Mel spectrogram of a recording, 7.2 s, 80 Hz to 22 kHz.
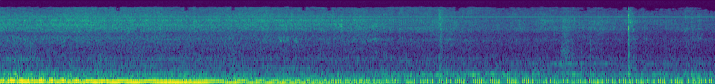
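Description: Honda CB600F Hornet's inline-four engine running as the motorcycle slows. About four seconds in it drops to a lower, rapidly pulsing rumble at low revs as the bike rolls off toward a stop.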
